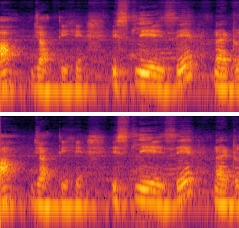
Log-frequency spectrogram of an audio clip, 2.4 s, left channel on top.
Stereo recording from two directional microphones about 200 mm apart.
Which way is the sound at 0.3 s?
15° left (ahead or behind).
